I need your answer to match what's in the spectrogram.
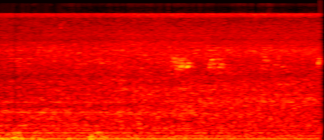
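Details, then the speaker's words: HVAC compressor after repair of loose control wires (one wire apparently cut by a weed whacker): steady low hum and rumble, no knocking, rattle or squeal; compressor running good. "Yep, she's running good."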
